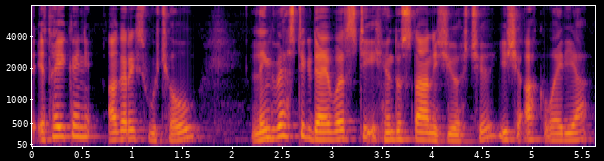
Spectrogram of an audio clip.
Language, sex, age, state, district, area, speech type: Kashmiri, male, 45-60, Jammu and Kashmir, Srinagar, urban, spontaneous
